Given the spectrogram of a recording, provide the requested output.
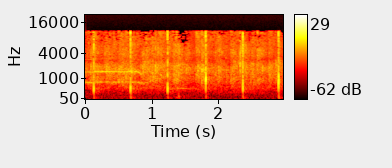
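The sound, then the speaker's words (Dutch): An audience at a worship service applauds the singing in a steady, dense wash of clapping, with about six sharper, evenly spaced claps punching through at a regular beat. The applause is moderate in loudness and continues throughout. “Ja, laten we eens een applaus geven voor de zang die hier allemaal plaatsvindt.”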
